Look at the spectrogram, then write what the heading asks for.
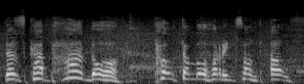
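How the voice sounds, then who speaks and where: Bedächtiger Lotse, langsam, im Lärm. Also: male voice, extremely high pitch, unhurried. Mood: grave, tense. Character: measured, worried ship's pilot in a storm. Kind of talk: radio drama acting. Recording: clearly noisy ship sound effects.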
